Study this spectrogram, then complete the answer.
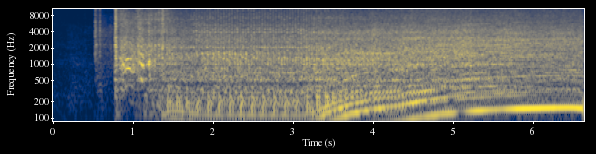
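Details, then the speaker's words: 2016 Renault Kadjar 1.5 dCi that wouldn't rev after a service because the air filter was fitted the wrong way; with the filter fitted correctly it catches and revs cleanly. Healthy free revving. "As you can see, the vehicle revs freely. So the problem has been this air filter fitted the wrong way."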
